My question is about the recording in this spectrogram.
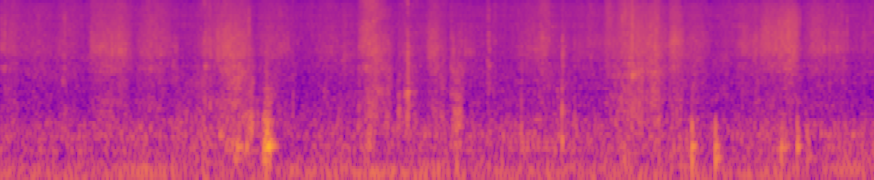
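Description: Faint rustling of lining fabric and a crocheted yarn panel being handled and smoothed flat by hand, in short repeated swishes, with one soft knock a little under three seconds in.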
